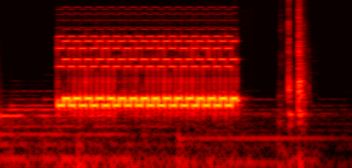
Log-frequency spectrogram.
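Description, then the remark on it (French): A telephone bell rings in one sustained, loud burst of rapid, trilling electronic tones lasting nearly two seconds, followed by a brief clunk like a receiver being picked up; a man is calling about English lessons for his son. “Un homme l'appelle et lui raconte qu'il veut que son fils prenne des cours d'anglais.”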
